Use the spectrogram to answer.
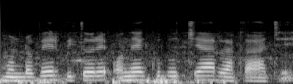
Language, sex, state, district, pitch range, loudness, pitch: Bengali, female, Assam, Hailakandi, 175-195 Hz, -14 LUFS, 195 Hz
